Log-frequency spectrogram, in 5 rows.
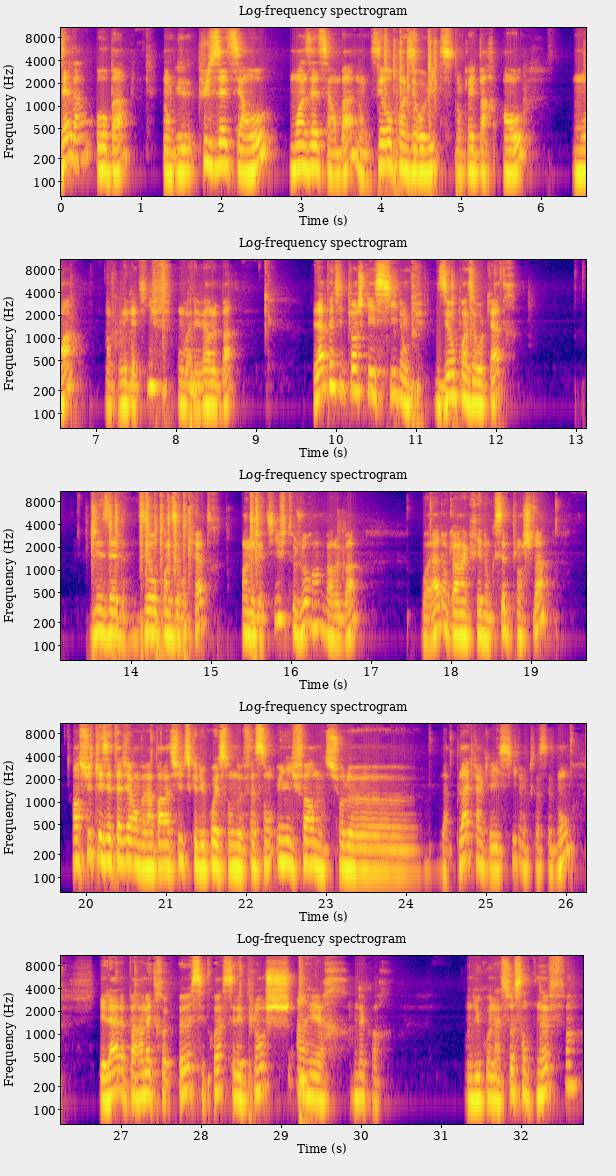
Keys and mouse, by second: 11.2 ctrl+r, 13.3 g.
